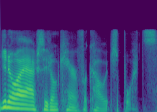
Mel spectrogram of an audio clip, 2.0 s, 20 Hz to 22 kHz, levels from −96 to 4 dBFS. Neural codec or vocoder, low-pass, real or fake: codec, 24 kHz, 0.9 kbps, WavTokenizer, small release; 7.2 kHz; fake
